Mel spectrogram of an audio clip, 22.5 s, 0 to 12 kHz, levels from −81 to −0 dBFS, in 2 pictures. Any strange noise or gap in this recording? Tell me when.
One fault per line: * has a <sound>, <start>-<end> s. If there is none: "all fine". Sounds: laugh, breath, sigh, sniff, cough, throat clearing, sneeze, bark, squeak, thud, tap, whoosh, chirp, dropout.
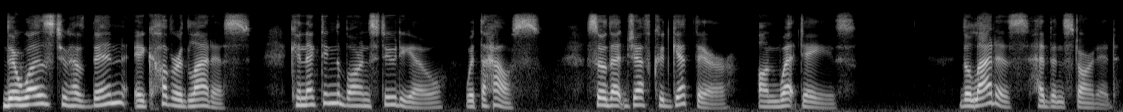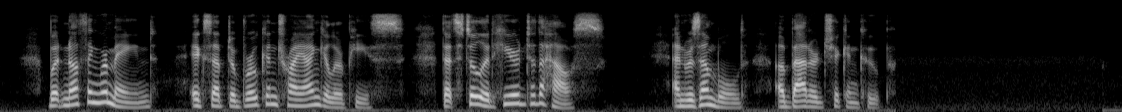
all fine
